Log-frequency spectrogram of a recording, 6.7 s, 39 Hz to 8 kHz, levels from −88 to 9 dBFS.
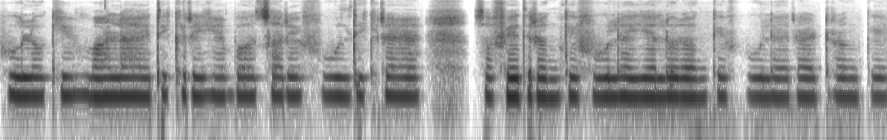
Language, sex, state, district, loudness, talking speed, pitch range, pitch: Hindi, female, Madhya Pradesh, Bhopal, -18 LUFS, 225 wpm, 205-215 Hz, 210 Hz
